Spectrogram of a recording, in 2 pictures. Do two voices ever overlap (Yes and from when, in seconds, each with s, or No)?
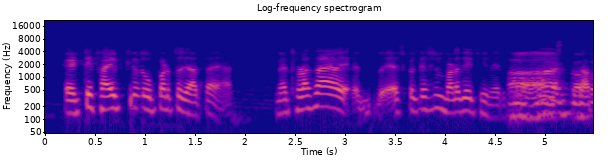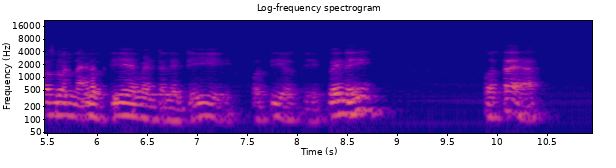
Yes, from 4.6 s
